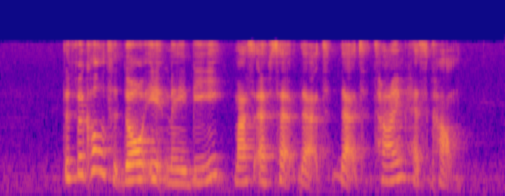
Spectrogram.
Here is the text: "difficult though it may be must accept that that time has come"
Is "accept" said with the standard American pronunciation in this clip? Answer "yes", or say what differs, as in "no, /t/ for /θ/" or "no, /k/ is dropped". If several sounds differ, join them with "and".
no, /p/ is dropped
